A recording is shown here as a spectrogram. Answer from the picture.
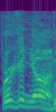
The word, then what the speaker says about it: Bourguignon: Bourguignon. – Bourguignon.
